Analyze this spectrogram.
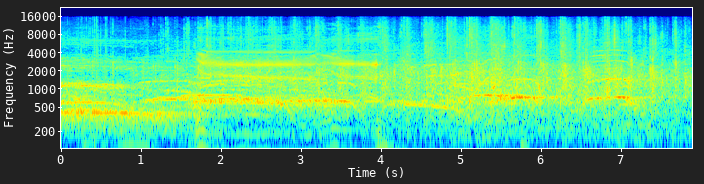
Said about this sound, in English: All right, so when I say scoop, you guys say scoop and do some cheering here. You guys ready for this? Scoop!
